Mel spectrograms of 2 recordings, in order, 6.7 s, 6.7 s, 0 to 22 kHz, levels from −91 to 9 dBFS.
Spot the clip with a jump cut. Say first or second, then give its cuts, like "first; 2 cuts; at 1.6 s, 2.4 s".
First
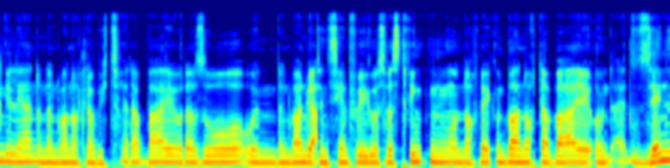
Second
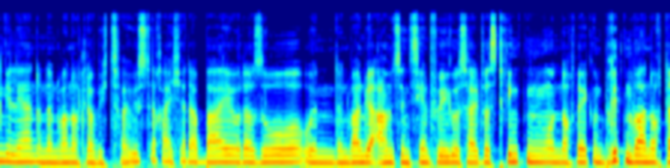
first; 4 cuts; at 1.2 s, 3.2 s, 3.8 s, 5.1 s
